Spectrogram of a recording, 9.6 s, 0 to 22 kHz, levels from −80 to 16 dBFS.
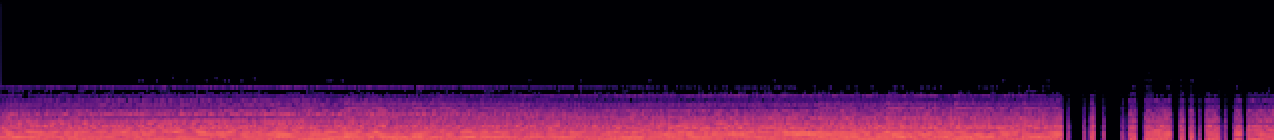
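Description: A music clip with a digital broadcast dropout near the end: from 7.95 s to 9.36 s the sound keeps vanishing in short holes, each faded down over about 20 ms, the longest lasting 120 ms. In all, about 600 ms goes missing across that 1.37 s stretch, which points to a couple of dozen frames failing their checks. The receiver mutes each time and only comes back once good frames return, so the missing music is simply gone.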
